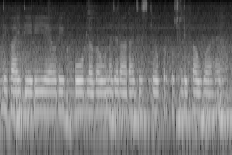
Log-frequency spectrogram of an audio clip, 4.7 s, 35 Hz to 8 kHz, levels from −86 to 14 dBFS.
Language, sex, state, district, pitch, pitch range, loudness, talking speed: Hindi, female, Chandigarh, Chandigarh, 160 Hz, 155-160 Hz, -16 LUFS, 245 wpm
